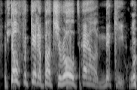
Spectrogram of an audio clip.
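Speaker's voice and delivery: big yell, capped with a woo. Continuing an impression after admitting where it was heading, as a borderline Ric Flair impression. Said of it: "borderline Ric Flair with that impression".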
